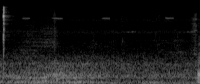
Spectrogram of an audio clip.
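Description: A single sharp snip of bonsai pruning shears cutting an elm branch. After it, a faint high chirp repeats about every half second or so in the steady background, typical of a cricket.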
